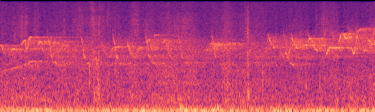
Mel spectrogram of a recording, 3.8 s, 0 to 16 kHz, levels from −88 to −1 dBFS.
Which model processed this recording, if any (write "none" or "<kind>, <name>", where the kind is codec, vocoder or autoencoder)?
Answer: none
